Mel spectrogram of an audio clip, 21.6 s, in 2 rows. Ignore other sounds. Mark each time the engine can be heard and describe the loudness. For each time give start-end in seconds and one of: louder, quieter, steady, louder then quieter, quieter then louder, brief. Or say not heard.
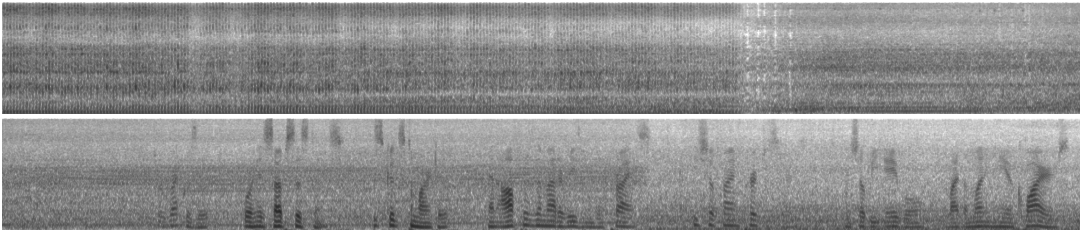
0.0-21.5 quieter.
